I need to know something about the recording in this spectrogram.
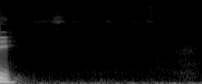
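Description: Faint scratching of a stylus writing by hand on an interactive whiteboard screen, in short strokes.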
